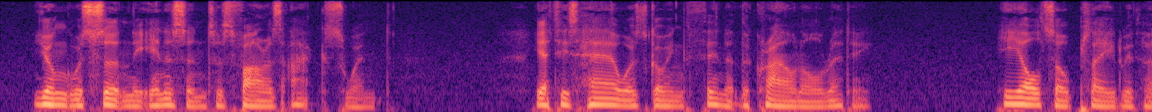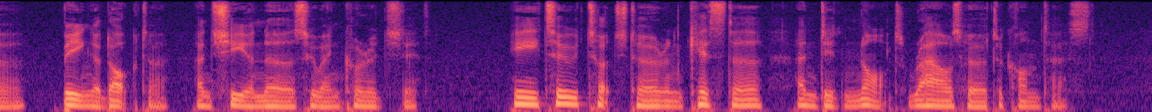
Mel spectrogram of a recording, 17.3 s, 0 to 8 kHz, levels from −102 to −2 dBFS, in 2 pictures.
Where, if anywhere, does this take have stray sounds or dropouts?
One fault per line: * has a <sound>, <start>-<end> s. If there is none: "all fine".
all fine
